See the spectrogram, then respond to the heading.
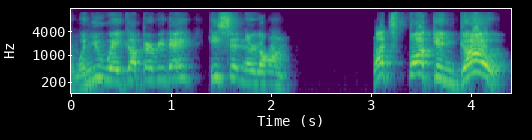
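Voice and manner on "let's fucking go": loud, high, drawn-out hype yell; cheerleader shout. Acted. God cheering you on as you wake up, loud hyped shout. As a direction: roar it out slowly like the biggest cheerleader. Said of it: "God's your biggest cheerleader".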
